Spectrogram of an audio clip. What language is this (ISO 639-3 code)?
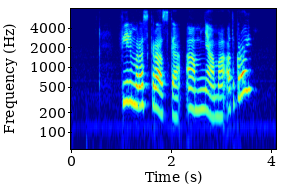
rus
